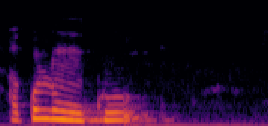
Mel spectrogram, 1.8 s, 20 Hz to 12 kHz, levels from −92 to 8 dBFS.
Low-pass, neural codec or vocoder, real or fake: 7.2 kHz; codec, 16 kHz, 8 kbps, FunCodec, trained on Chinese and English, 25 frames a second; fake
